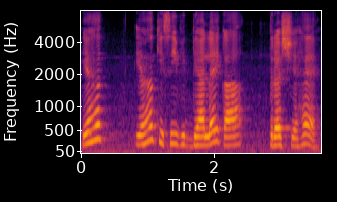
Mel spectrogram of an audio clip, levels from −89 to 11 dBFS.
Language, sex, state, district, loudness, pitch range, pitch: Hindi, female, Gujarat, Valsad, -15 LUFS, 180-220 Hz, 195 Hz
